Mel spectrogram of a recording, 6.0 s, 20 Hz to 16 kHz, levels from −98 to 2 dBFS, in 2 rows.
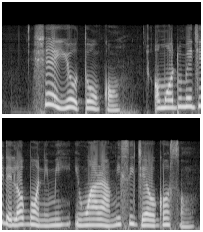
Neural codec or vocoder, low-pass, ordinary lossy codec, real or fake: none; 7.2 kHz; none; real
